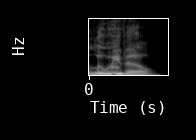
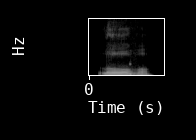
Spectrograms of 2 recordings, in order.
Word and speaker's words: Louisville: do, I used to call it Louisville. Now I know Louisville. Yeah. You got to say it like you got marbles in your mouth.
